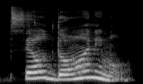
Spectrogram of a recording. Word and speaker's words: pseudônimo: Pseudônimo, pseudônimo. Words starting with PS will have both consonants being pronounced.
